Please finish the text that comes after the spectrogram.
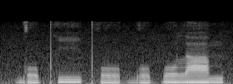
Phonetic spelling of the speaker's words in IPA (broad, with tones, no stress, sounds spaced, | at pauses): ɡ o˨ pʰ iː˦ pʰ oː˨ ɡ͡b o˨ p o˦ l a˦ m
